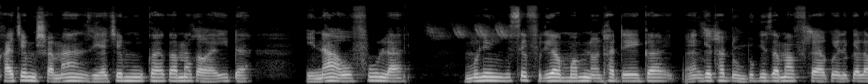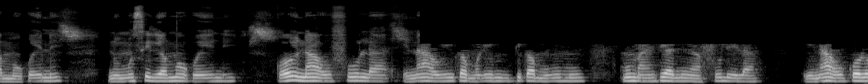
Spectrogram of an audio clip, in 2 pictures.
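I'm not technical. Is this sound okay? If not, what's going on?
No. At about 12.88 s, right after "ina ufula", the speech suddenly goes dull and muffled through to the end. That's an adaptive stream at a lower bitrate: the connection slowed, so the player switched to a much thinner version, losing everything above about 2.5 kHz.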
